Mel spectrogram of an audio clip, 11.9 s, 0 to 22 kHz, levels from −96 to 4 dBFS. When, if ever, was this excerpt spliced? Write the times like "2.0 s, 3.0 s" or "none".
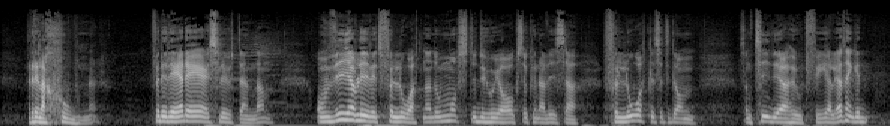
none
